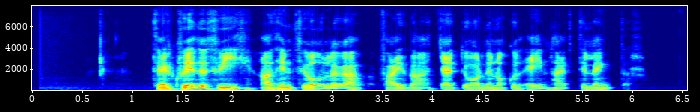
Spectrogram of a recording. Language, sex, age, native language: Icelandic, male, 60-69, Icelandic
